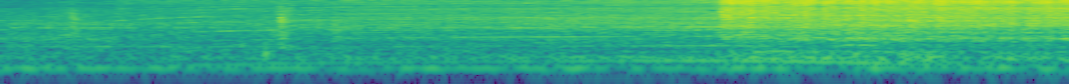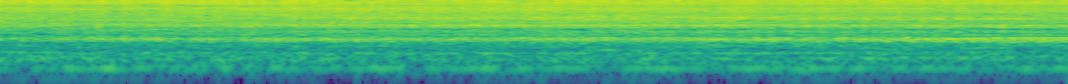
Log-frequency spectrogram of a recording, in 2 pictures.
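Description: Panasonic electric juicer's motor running, becoming a much louder, steady whirr about three seconds in as blended lemon pulp is poured into its feed chute.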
